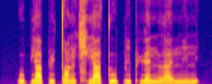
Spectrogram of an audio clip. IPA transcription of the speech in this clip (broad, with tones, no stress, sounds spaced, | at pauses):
u˨˩ p j ä˥˨ p y˦ t̪ ɑ˦ ŋ t͡ɕʰ j ä˥˨ t̪ u˥˨ p i˥˨ pʰ ɥ ɛ˥˨ n l a˨˦ ɪ̯ m i˨˦ n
